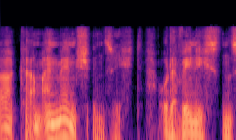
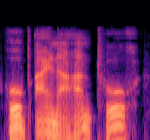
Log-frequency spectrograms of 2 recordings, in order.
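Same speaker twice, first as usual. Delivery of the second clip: ordinary delivery, nothing marked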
